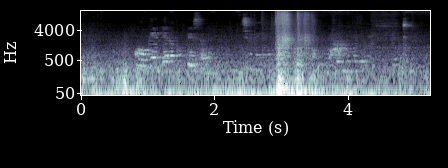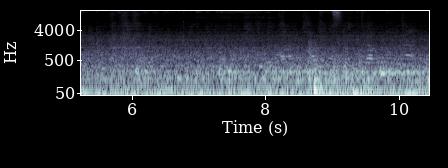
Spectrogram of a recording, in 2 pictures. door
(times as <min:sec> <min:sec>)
0:02.9 0:03.6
